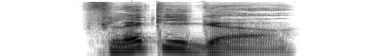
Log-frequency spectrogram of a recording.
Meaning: 1. comparative degree of fleckig 2. inflection of fleckig: strong/mixed nominative masculine singular 3. inflection of fleckig: strong genitive/dative feminine singular
- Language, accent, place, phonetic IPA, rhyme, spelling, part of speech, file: German, Germany, Berlin, [ˈflɛkɪɡɐ], -ɛkɪɡɐ, fleckiger, adjective, De-fleckiger.ogg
